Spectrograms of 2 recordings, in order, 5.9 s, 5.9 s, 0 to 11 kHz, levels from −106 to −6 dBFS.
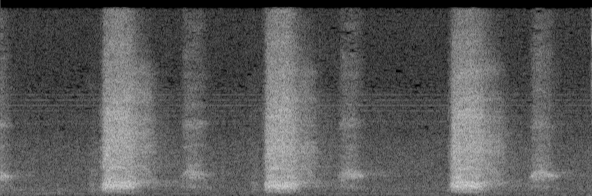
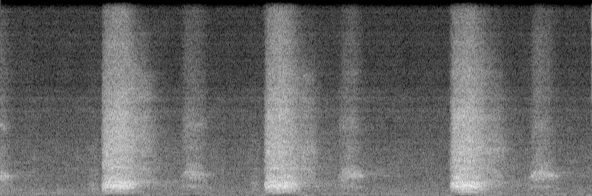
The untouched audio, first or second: first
